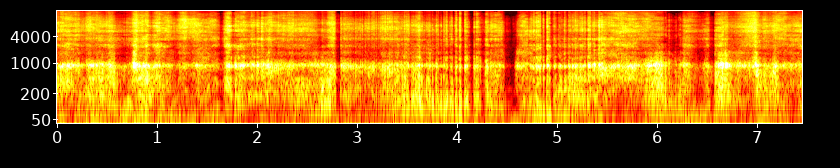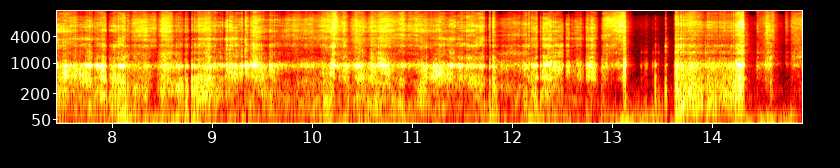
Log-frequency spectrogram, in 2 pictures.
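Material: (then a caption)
Paper. Fingers rub and scratch a small, empty, hollow white paper cup held in the hands, with the inside of the cup shown at the end. A steady, dry scraping texture continues throughout over a constant hollow ringing tone near 900 Hz. There are brief silent gaps around 4.5 and 13 seconds.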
